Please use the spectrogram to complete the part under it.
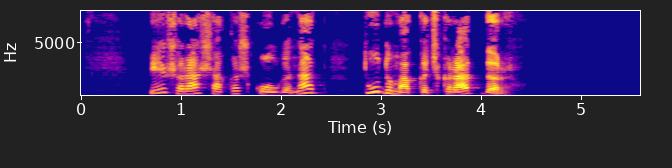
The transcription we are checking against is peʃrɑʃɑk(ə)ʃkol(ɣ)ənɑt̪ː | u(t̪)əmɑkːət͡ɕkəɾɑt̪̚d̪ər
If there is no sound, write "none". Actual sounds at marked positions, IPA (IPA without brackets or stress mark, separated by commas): ə, ɣ, d̪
